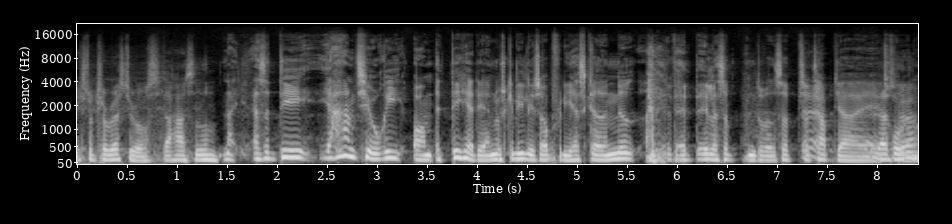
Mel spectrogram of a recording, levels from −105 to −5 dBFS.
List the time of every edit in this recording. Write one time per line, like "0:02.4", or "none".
0:05.9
